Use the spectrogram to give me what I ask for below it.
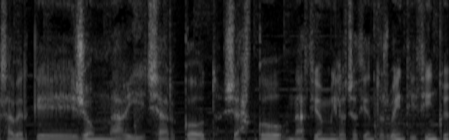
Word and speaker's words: Charcot: muy poquitas líneas Quién es ese chasco se escribe charcot tienes ese chasco que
